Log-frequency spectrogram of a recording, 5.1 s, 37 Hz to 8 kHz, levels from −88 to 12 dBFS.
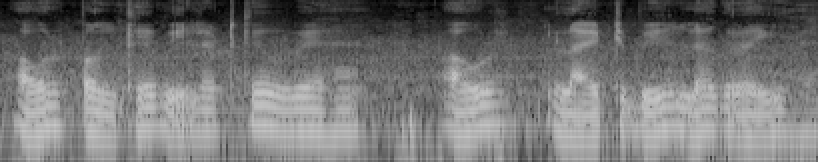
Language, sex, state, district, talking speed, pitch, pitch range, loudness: Hindi, male, Uttar Pradesh, Saharanpur, 140 wpm, 105 Hz, 100-115 Hz, -18 LUFS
